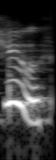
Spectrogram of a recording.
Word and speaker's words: juice: Oh, the same with the word juice. Absolutely. We Yeah. don't pronounce the I in the word juice as well.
